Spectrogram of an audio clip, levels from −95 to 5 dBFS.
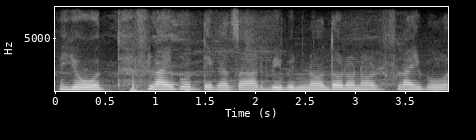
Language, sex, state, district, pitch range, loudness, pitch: Chakma, female, Tripura, Unakoti, 195-210 Hz, -15 LUFS, 200 Hz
